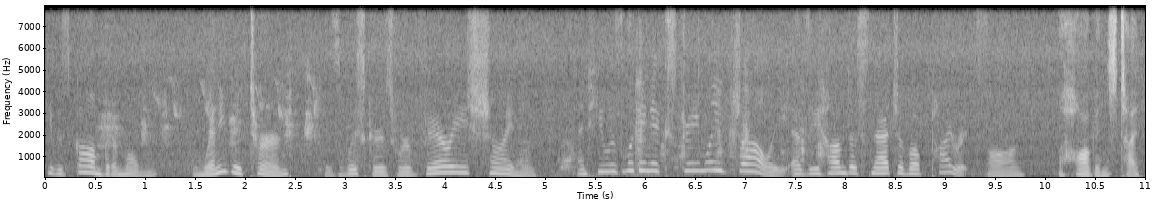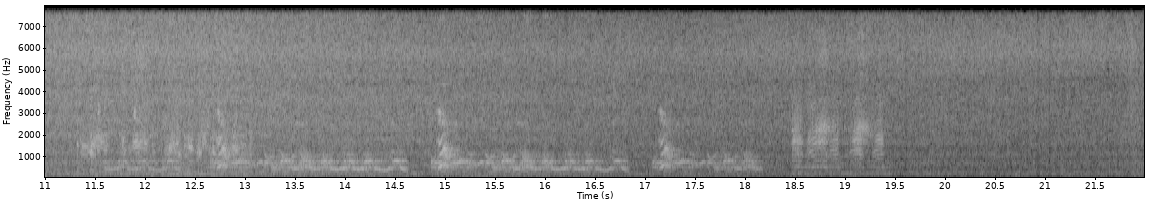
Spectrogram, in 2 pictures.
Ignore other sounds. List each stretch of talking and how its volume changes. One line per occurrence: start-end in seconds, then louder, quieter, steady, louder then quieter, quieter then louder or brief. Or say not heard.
0.0-11.1 steady.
